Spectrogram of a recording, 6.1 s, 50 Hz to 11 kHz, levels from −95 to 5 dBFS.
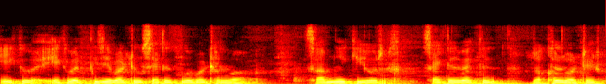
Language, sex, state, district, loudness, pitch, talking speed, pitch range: Bhojpuri, female, Uttar Pradesh, Ghazipur, -15 LUFS, 175 Hz, 170 wpm, 170-185 Hz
